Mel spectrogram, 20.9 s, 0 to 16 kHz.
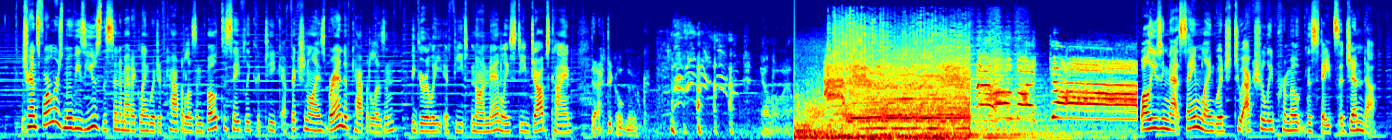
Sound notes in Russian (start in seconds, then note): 12.2 динобот ревет в лицо джойсу; 14.5 во всю глотку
